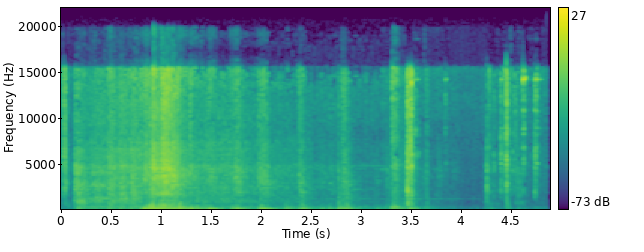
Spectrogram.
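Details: Alfa Romeo 2.5 V6 start-and-stall: it cranks, catches and flares, then revs sag unevenly and it dies within about three seconds; the cause was intake runners loose at the cylinder head, fixed by tightening them.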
